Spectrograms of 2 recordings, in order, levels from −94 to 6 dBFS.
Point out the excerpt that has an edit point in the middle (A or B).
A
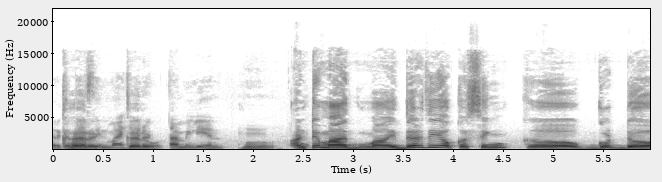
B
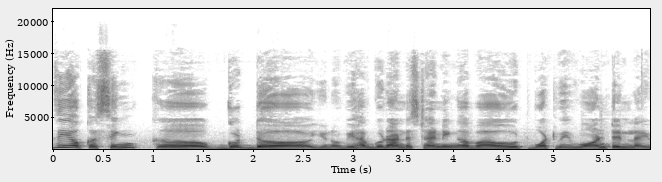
A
